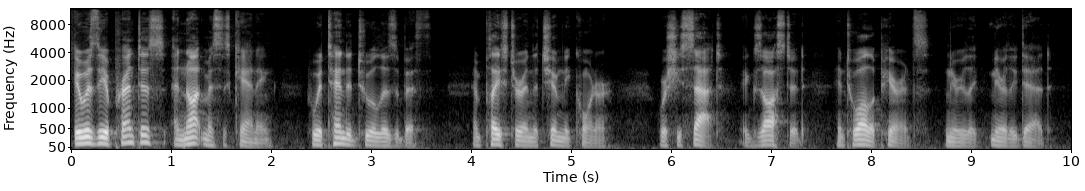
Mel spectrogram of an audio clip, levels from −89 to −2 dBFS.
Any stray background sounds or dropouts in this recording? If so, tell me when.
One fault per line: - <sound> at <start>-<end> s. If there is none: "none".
none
